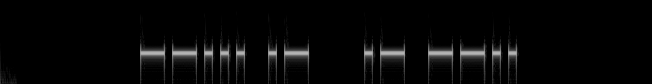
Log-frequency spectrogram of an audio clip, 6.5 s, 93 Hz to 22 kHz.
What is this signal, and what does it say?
Morse code, heard as a keyed tone, about 15 wpm, 700 Hz. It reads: 7A AZ
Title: Field Day Exchanges - 15wpm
